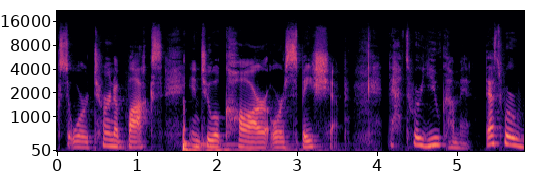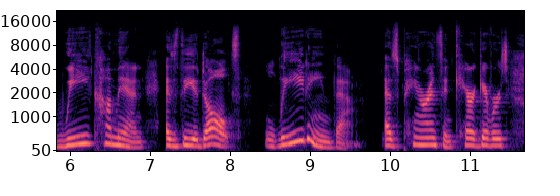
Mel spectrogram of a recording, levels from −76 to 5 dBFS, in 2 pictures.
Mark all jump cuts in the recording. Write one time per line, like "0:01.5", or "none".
none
